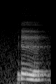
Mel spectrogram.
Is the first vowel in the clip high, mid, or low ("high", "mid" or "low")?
high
